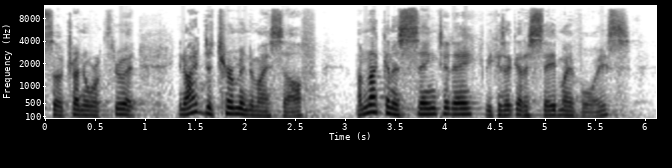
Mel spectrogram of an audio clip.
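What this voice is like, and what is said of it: Voice affected by a cold. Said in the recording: “I have a cold”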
